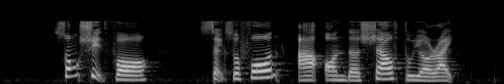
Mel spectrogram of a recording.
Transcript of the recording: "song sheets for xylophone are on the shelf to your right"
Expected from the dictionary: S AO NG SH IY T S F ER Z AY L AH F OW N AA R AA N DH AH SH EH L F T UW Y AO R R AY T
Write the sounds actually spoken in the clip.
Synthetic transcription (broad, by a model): S AO NG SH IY T F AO S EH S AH F OW N AA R AA N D AH SH EH L F T UW Y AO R R AY T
